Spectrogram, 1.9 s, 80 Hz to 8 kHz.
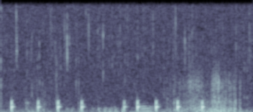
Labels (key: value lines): label: biophony, knock croak
recorder: SoundTrap 300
